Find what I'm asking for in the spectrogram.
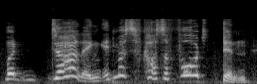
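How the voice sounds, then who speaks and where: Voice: high voice, huge pitch swings, unhurried, slightly rough, pitched above the performer's own voice, exaggerated voice. A reader voicing a refined, dramatic female cartoon unicorn with a theatrical, affected manner. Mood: astonished, grateful. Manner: theatrical, affected, says darling.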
